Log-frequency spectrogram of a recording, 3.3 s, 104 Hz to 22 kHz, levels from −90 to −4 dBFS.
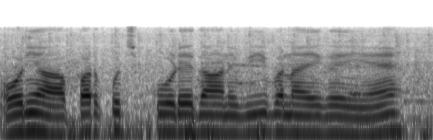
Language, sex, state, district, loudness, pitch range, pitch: Hindi, male, Uttar Pradesh, Shamli, -16 LUFS, 130-145 Hz, 135 Hz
